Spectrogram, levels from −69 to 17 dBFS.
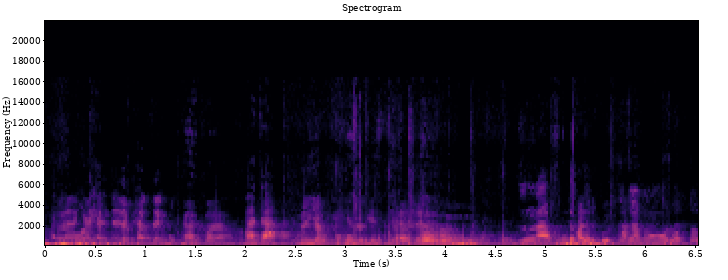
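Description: At 2.22 to 2.26 s, and again at 3.50 to 3.54 s, there are chunks out of order. Each time, one chunk of about 21 ms arrived a single chunk late. It plays after the chunk that should follow it. No audio is missing, but the sequence is swapped. Each swap leaves three hard joins. The result is a brief jumbled stutter.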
